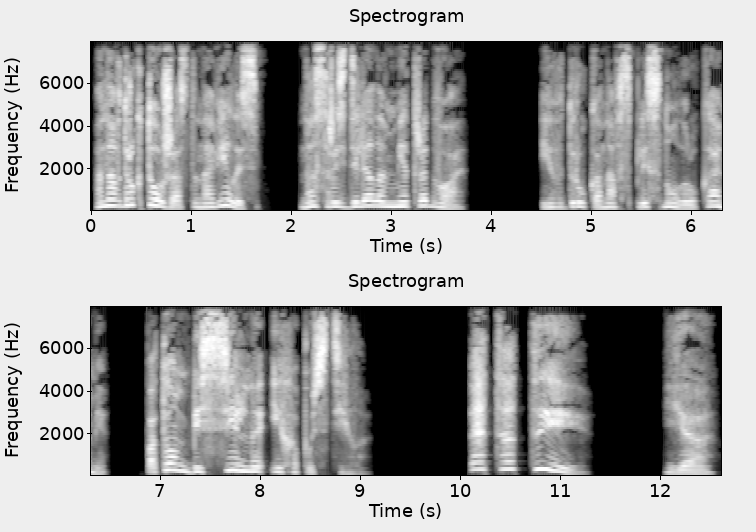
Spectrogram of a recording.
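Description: A woman narrating a first-person audiobook in an emotional, expressive way, close to the mic. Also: medium pitch, moderate pace, breathy edge, no room sound.

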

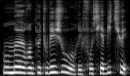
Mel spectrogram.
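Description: A woman reading the lines of a languid, bedridden woman with a soft, gently plaintive voice. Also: fairly high pitch, moderate pace, lightly acted.

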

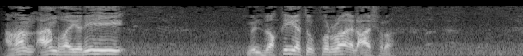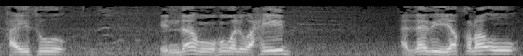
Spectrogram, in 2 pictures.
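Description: A man explaining Quran recitation variants at an unhurried, deliberate pace. His voice is somewhat husky and a little high, and the recording sounds dull and lo-fi. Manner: slow, measured scholarly explanation.

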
